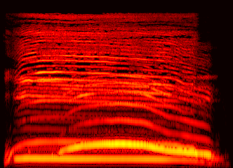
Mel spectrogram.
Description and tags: sound representing a reaction for mistake situations, recorded by shotgun microphone a d vocal
Gravado para a disciplina de Captação e Edição de Áudio do curso Rádio, TV e Internet, Universidade Anhembi Morumbi. São Paulo-SP. Brasil.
